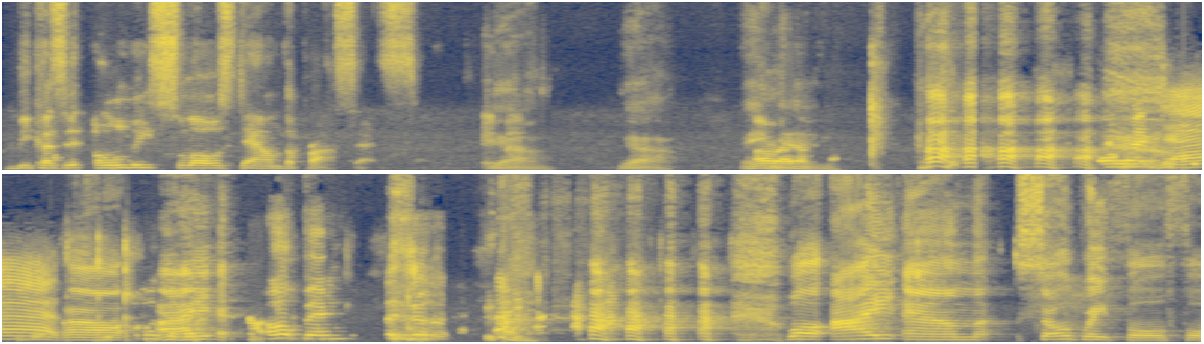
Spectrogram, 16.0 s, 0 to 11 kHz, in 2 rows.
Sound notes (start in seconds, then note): 5.7 hands clapping loudly; 6.1 laughing loudly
